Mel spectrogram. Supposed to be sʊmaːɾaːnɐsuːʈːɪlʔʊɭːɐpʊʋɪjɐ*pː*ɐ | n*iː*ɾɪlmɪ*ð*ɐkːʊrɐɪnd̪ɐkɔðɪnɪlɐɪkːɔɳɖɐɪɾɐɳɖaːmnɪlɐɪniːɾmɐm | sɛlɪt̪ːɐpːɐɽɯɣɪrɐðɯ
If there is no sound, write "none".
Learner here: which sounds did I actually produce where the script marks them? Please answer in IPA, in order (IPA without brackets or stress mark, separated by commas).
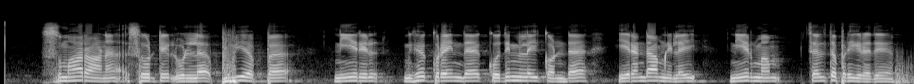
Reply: pː, iː, ɣ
